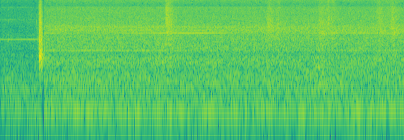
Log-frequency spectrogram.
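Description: Flatbed digital cutting table running while its knife head cuts out a large printed vinyl sticker: a steady machine hum with a pulsing low rumble and an occasional soft swish. A single sharp click about a second in.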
